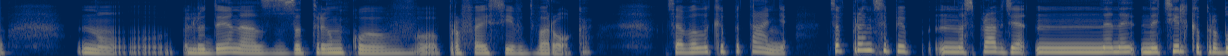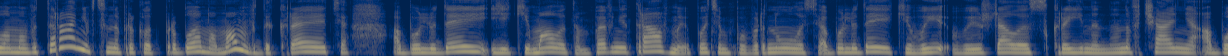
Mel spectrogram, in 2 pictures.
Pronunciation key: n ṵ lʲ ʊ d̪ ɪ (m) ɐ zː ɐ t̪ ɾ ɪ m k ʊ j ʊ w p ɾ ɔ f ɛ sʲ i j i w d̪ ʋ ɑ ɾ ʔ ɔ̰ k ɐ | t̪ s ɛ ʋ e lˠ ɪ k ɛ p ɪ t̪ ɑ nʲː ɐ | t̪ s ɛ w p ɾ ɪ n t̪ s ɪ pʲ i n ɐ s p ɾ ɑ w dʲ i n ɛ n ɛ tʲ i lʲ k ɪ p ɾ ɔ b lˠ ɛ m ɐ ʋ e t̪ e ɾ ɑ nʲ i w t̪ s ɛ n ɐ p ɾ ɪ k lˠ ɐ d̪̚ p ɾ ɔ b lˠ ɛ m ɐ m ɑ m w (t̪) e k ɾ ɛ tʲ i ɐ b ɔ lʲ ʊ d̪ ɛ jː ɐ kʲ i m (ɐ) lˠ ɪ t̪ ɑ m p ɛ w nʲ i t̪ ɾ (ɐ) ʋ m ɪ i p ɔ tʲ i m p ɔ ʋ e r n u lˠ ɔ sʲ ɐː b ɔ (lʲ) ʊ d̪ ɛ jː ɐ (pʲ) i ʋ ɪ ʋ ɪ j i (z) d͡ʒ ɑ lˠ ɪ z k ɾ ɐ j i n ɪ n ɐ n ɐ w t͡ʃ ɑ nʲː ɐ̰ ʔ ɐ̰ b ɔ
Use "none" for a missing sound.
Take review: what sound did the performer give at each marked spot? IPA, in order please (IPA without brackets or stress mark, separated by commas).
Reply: n, d̪, ɑ, ɑ, lʲ, kʲ, ʒ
